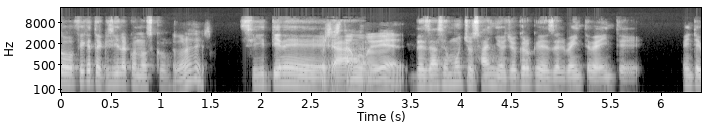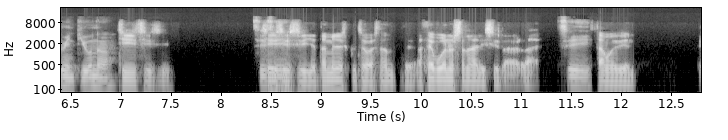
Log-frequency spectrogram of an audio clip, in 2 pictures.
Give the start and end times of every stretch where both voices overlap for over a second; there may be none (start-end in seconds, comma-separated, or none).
none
